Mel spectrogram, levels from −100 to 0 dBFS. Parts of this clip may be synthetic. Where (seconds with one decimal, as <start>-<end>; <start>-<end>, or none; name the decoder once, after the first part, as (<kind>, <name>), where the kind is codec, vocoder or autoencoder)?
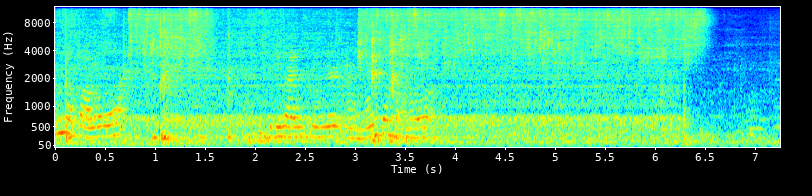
none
